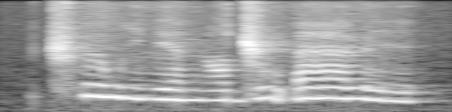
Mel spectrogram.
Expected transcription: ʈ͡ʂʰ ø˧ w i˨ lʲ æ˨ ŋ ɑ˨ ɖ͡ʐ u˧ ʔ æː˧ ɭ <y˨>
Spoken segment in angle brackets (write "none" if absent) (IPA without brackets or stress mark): e˨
